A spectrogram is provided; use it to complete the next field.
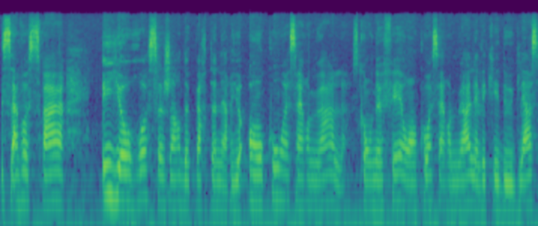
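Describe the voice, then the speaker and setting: Using a normal speaking voice, a woman with a fairly low pitch talks at a moderate pace, with lively intonation and big swings in loudness. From Quebec, Lévis area. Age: 60s. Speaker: municipal politician, mayoral candidate. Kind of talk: interview. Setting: podcast recording.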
